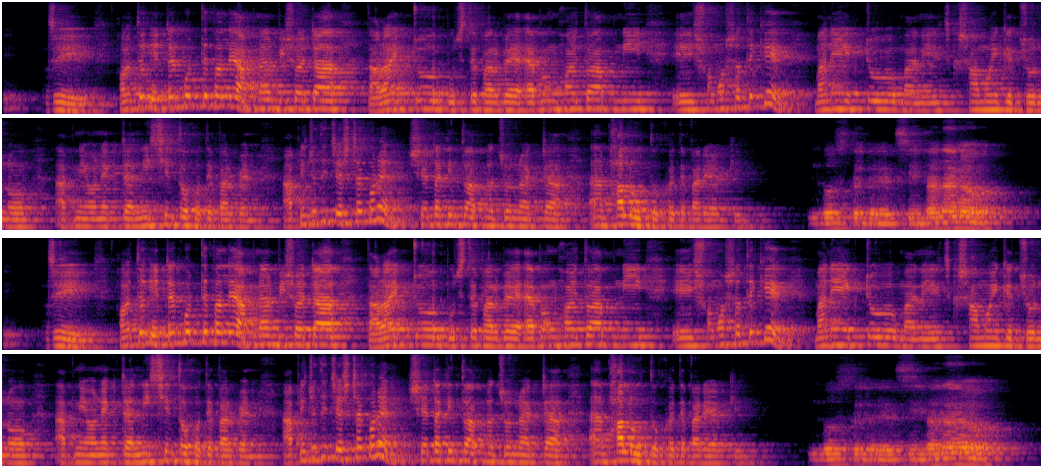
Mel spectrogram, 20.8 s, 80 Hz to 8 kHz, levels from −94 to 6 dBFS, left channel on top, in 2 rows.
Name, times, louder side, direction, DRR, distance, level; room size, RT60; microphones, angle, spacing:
voice 1, 0.4-0.9 1.2-17.8, right 2 dB, 25° right, -1 dB, 2.4 m, -30 dB
voice 2, 18.4-20.2, equal, 50° left, -8 dB, 6.7 m, -29 dB
25.0 x 13.5 x 3.2 m, 0.82 s
head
